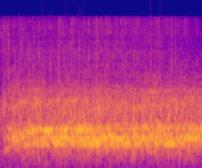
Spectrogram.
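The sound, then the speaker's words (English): Steady audience applause, a dense wash of many hands clapping at an even, loud level for about three seconds, with faint crowd noise mixed in and no talking. “And applause to Serena, too.”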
